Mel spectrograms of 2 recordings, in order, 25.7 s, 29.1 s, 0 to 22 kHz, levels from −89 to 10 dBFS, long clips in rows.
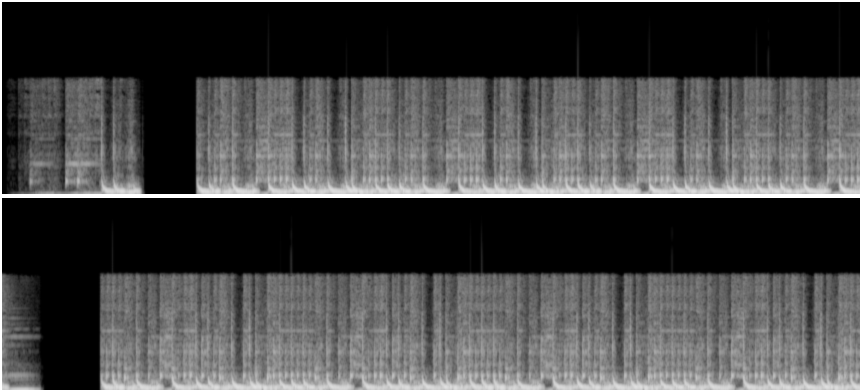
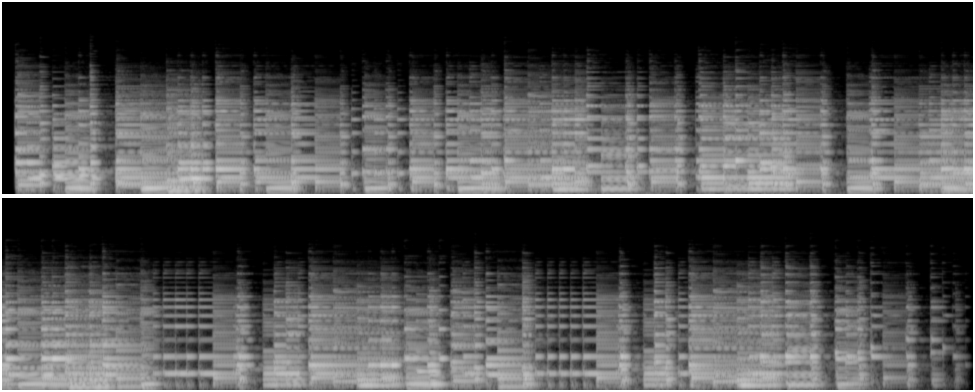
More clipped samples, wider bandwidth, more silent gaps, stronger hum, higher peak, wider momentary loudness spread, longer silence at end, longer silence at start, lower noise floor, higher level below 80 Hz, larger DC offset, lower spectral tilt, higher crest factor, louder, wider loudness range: neither; second, 4.4 kHz vs 6 kHz; first, 2.13-2.90 s, 13.49-14.32 s vs none; neither; about the same, 0 dBFS vs 0 dBFS; second, 4 LU vs 8 LU; second, 0 s vs 0.2 s; second, 0.05 s vs 0.2 s; second, -34 dBFS vs -39 dBFS; first, -10 dBFS vs -34 dBFS; first, 4% vs under 0.1%; second, -7.5 dB/octave vs -9 dB/octave; second, 8 dB vs 16 dB; first, -10 LUFS vs -17 LUFS; about the same, 4 LU vs 4 LU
